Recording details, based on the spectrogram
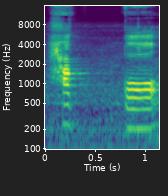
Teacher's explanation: কফ জবর ক, জিহ্বার গোড়া উপরে তালুর সাথে লাগবে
